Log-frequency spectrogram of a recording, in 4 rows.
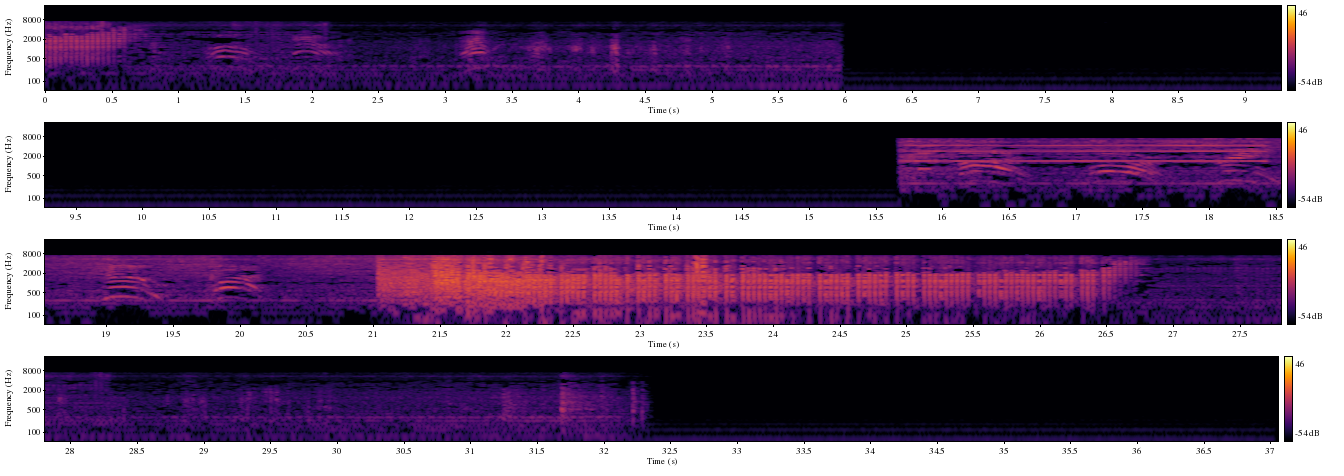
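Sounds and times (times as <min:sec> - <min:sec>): steady hum: 0:00.0 - 0:37.0
rapid buzz of laser detonations: 0:21.0 - 0:27.8.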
